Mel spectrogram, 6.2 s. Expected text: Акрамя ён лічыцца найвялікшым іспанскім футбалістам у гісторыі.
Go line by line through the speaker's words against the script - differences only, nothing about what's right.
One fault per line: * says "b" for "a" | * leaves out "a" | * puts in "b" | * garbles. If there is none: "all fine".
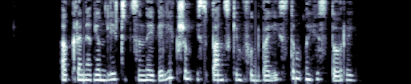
all fine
